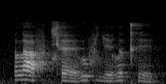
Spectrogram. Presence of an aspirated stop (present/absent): present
